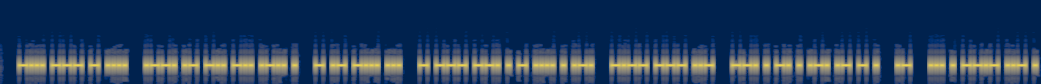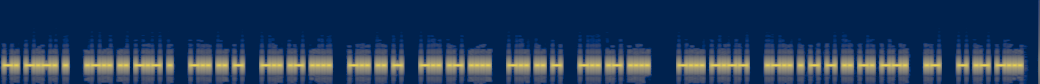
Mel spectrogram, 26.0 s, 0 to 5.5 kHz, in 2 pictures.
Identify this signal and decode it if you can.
Morse code, heard as a keyed tone, about 35 wpm, 600 Hz. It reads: BOTH PADDLE TABS TOGETHER YOU GENERATE A SEQUENCE LIKE DIT DAH DIT DAH DIT DAH BY LETTING A TAB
